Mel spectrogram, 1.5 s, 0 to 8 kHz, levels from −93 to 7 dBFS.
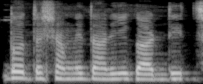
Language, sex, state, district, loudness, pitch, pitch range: Bengali, female, West Bengal, Jalpaiguri, -20 LUFS, 200 Hz, 195-205 Hz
